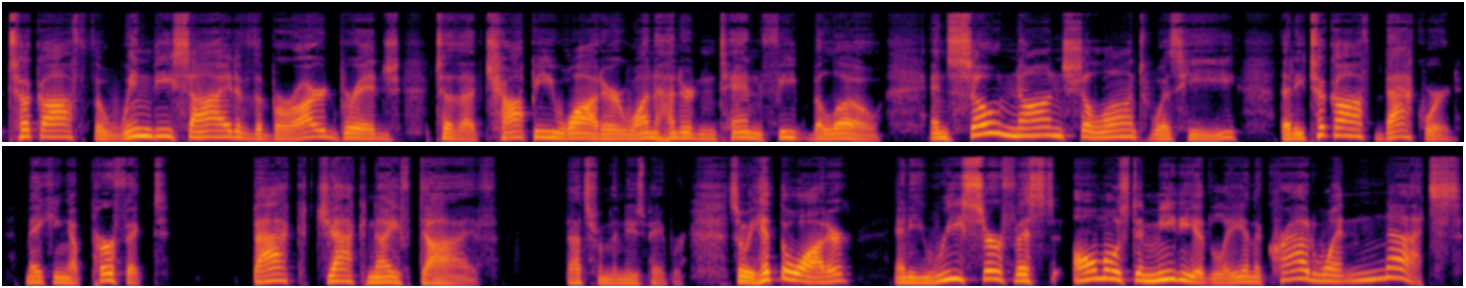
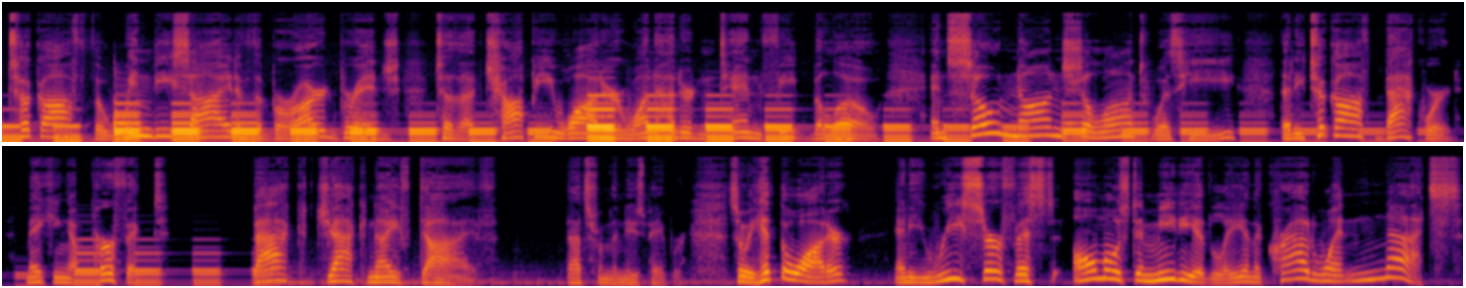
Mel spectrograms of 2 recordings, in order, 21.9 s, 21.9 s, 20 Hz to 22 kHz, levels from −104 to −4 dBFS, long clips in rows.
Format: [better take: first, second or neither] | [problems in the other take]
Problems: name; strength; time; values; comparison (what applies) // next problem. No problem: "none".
first | background music; very loud; throughout; 3 dB above the speech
